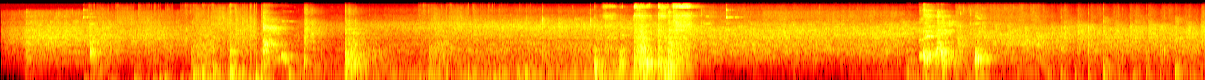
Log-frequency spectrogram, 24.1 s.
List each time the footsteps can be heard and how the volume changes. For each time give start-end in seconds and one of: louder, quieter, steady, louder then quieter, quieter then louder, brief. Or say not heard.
not heard.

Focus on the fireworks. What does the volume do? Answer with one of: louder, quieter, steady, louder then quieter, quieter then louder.
louder then quieter.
